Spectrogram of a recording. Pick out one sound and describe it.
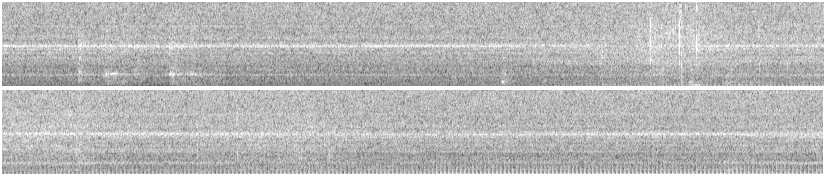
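A race car engine hums steadily through a television speaker.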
